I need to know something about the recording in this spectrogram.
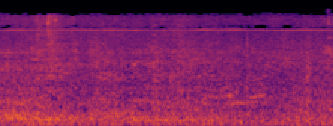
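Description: Steel roller coaster train running along its track through a loop, a steady noise with voices underneath.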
